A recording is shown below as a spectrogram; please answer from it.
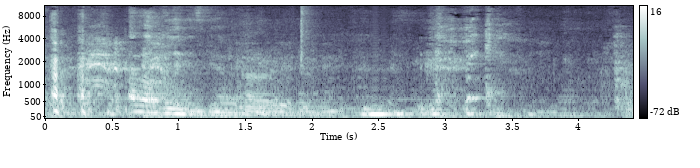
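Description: Speech: a voice talking in short phrases, fading quieter toward the end.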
